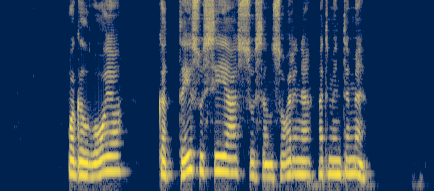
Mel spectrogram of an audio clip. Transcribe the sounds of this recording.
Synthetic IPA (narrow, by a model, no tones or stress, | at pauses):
pɐɡɐlˠʋoːjoː | kɐt̪ːɐɪsʊsʲɪjɛsʊsʲɛnsoːɾʲɪnʲɛɐt̪ʲmʲɪnʲt̪ʲɪmʲɪ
